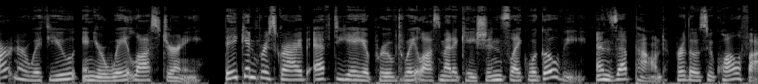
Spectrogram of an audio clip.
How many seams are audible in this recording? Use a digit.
0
